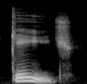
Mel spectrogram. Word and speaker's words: gauge: word is this word it's pronounced Gage that's right the Au makes a long a sound Gage the long a like in day and say and pay gagee the first G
